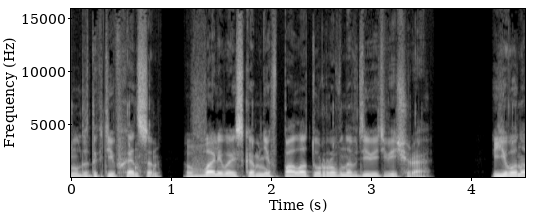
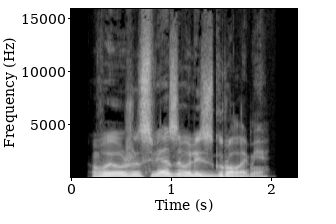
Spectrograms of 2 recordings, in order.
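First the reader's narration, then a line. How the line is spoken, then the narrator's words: Drunken slurred voice. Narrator (Russian): Пьяным размазанным голосом справлялся я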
